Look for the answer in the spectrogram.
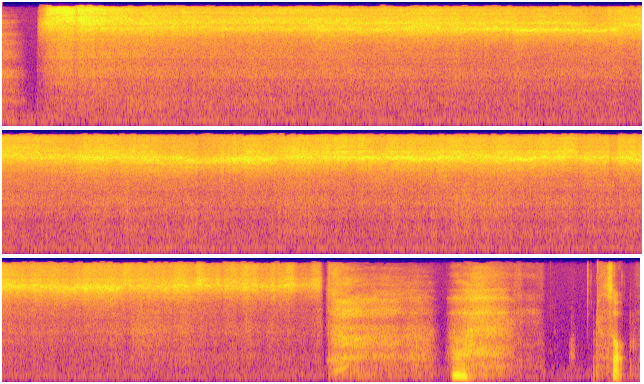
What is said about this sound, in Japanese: このスっていう息を吐くときにですね、できる限り細く、なるべく同じような息の量をスーって吐けると、だんだんこう、応用が効いてくるわけですね。私とあなたどちらが長く息が吐けるか競争です。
